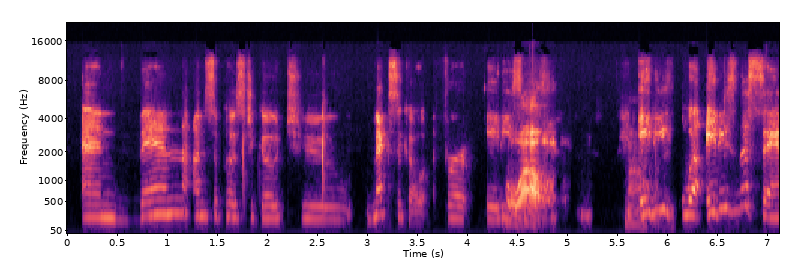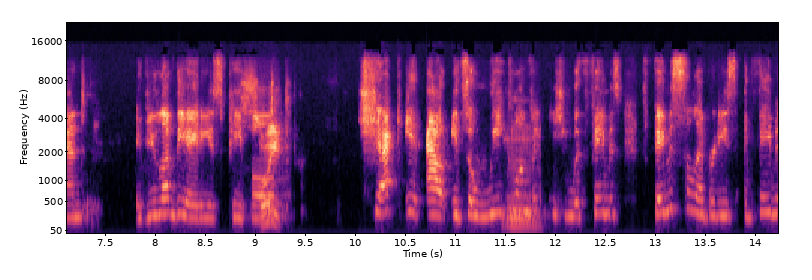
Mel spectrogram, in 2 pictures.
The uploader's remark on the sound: a very special Mad Bros Media Zoom Podcast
